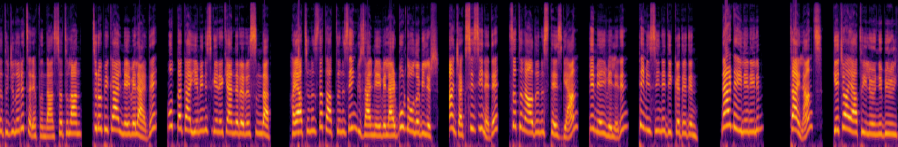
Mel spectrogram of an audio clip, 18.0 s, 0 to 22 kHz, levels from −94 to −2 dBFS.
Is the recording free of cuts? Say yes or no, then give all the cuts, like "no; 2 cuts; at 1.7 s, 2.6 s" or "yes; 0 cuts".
yes; 0 cuts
